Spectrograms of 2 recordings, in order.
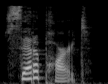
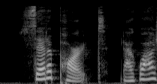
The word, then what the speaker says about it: set apart: 예, t를 내느냐 안 내느냐 요 차이도 느끼셔야 합니다. I always, I always 이렇게 빨리 발음하실 수 있으면 좋아요. I always, I always 그다음 set apart, set apart라고 하셔도 되고 set apart, set apart 이렇게 하셔도 돼요.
